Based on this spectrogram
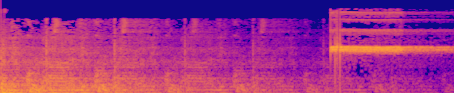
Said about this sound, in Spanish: Es el pitazo final.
